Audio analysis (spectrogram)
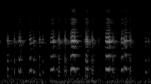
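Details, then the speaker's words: XP Deus V4 metal detector, Hot Program, full tones, indoors with EMI: an Indian head penny passed a little far from the coil gives faint, chirpy high squeaks over a quiet hiss, a weak but normal target response. "hear the little squeak and you can just about see something in the center of the screen now but that would be quite easy to miss when you're out in the field"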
